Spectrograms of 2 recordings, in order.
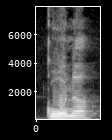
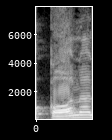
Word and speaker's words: कोना: और भी कई शब्द हैं जैसे कोना, कोना को कौना नहीं कहना चाहिए, यह है कोना, कॉर्नर, कोना।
